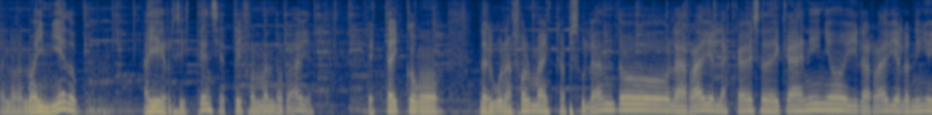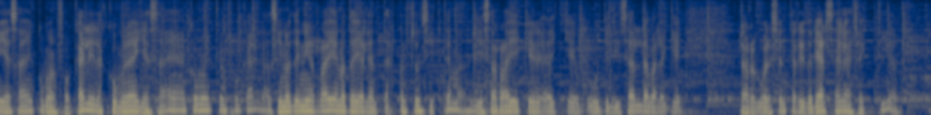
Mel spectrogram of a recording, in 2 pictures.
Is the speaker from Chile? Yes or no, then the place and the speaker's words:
yes; Chile; Ahí no somos chilenos, somos mapuches.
